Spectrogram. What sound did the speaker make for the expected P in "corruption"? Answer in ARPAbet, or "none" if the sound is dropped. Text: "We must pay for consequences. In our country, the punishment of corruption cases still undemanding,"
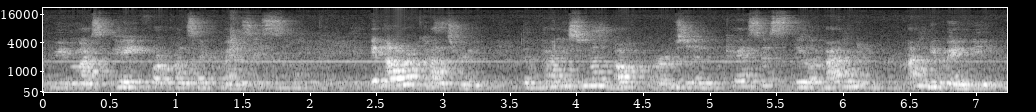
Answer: none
